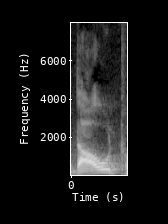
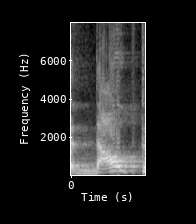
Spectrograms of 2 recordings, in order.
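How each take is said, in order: First: डाउट said as "dowt" with a silent b; correct pronunciation. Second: डाउट said as "dowpt" with the b sounded; wrong pronunciation. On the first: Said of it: "डाउट होता है". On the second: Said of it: "जैसे डाउट नहीं होता है". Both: Shown as a demonstration.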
